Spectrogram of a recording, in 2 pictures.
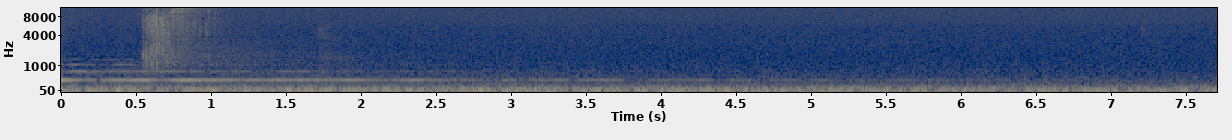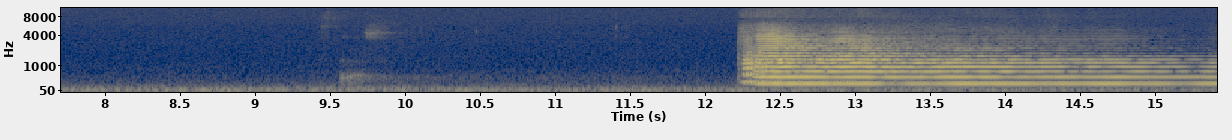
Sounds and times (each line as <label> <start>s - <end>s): trumpet 0.0s - 5.7s
trumpet 12.2s - 15.4s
